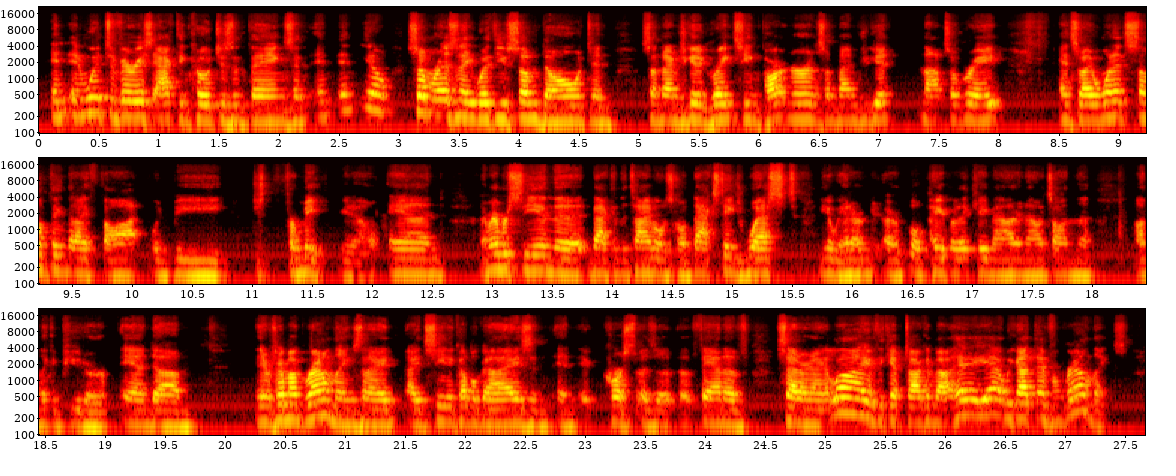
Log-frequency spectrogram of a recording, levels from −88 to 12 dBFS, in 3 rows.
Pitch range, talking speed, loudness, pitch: 140-175 Hz, 260 wpm, -22 LUFS, 155 Hz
